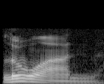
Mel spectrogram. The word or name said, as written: lauan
